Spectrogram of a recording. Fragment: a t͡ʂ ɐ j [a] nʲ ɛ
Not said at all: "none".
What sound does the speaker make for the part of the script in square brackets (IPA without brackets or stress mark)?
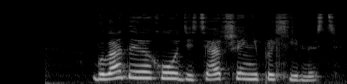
ɐ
